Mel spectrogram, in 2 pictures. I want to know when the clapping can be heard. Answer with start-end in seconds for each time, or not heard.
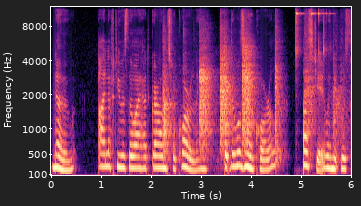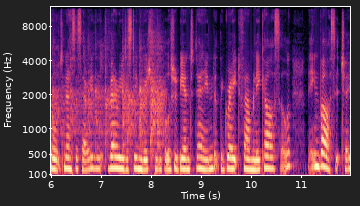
2.2-8.3.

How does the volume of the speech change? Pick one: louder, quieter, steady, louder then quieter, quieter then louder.
steady.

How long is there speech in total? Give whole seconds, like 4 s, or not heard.
12 s.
